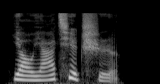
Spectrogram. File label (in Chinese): "咬牙切齿", Chinese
